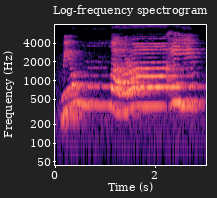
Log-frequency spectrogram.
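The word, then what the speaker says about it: من ورائهم: Min waraihim. Min waraihim. Terakhir, min waraihim. Seperti itu ya cara bacanya. Tidak boleh dibaca jelas karena bacaan jelas itu nanti dibaca oleh Idhar Halqi yang sudah kita pelajari sebelumnya.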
